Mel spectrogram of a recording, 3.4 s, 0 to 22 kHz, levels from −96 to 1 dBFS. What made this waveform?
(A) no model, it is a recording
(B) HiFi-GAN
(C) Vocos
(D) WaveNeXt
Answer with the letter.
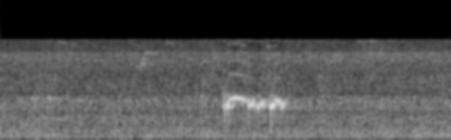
B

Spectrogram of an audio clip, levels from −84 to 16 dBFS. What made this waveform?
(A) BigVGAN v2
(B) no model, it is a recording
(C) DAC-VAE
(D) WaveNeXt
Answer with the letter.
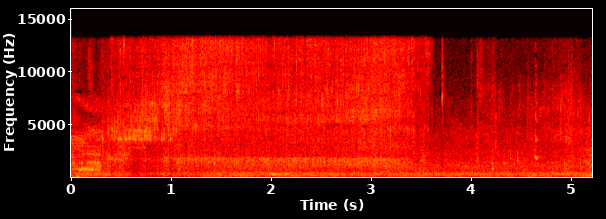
B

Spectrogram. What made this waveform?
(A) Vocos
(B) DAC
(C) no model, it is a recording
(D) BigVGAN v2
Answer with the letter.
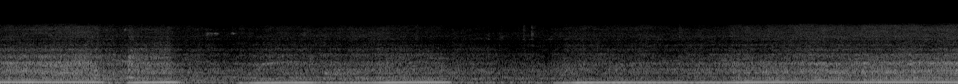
B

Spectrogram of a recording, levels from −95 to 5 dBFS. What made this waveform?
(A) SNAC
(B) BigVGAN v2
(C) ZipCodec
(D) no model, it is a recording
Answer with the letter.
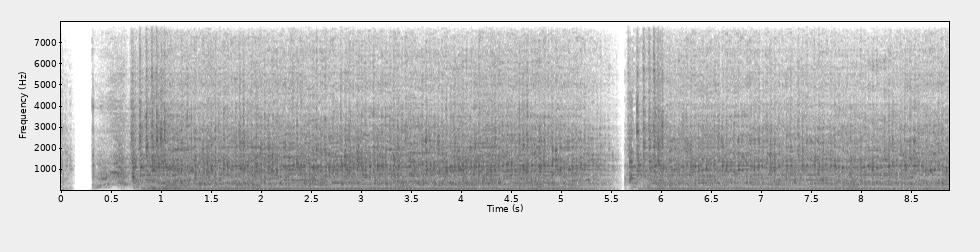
A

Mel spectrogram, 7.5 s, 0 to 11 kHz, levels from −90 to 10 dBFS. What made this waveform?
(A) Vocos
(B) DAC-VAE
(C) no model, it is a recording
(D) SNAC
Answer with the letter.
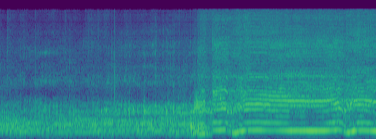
D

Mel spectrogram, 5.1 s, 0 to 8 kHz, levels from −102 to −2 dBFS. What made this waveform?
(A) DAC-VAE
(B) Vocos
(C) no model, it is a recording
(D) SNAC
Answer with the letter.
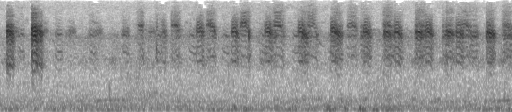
C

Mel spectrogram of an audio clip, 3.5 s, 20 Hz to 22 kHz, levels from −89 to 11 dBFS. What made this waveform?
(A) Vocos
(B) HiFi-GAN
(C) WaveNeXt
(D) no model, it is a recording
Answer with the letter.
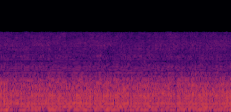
B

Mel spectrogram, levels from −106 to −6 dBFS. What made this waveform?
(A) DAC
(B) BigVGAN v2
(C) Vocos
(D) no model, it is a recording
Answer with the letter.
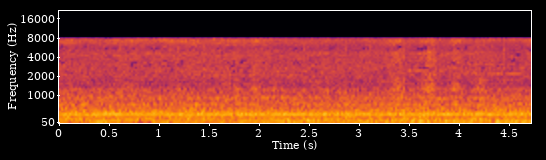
D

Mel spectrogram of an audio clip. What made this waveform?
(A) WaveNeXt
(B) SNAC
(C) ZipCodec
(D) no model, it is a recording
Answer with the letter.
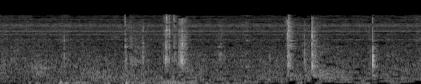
D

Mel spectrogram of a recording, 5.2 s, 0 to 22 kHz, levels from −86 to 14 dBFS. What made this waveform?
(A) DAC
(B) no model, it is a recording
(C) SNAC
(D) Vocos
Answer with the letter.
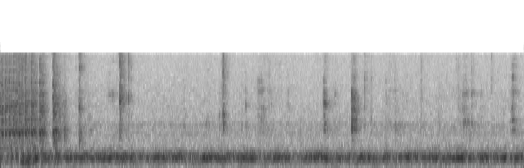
B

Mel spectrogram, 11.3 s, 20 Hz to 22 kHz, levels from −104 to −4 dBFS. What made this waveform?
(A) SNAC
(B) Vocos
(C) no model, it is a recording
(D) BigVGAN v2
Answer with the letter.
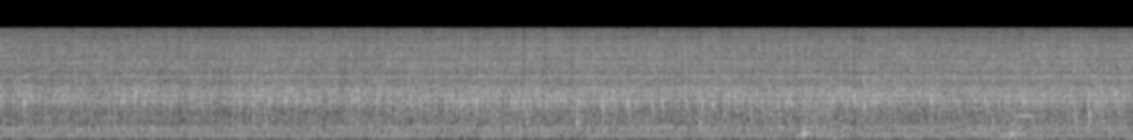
C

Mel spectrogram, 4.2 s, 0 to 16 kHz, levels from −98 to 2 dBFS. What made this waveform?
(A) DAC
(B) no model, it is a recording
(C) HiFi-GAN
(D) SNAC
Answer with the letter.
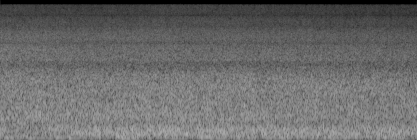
B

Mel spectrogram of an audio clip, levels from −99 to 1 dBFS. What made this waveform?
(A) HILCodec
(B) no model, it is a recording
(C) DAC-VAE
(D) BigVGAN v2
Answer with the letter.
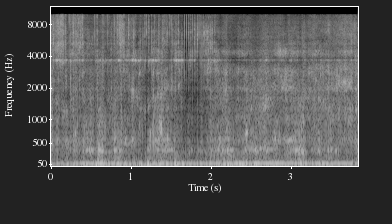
A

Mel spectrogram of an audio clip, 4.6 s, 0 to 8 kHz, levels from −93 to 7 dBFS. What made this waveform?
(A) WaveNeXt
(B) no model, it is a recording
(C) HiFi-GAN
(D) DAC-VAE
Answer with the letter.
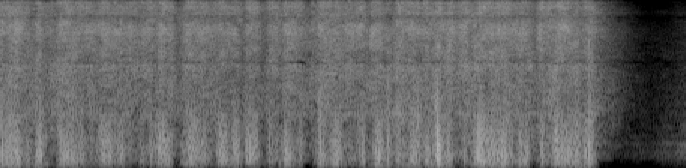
A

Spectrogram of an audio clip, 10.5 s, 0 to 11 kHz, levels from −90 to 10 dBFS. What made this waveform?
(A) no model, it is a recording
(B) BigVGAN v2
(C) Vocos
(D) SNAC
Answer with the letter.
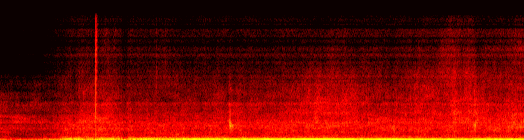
D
